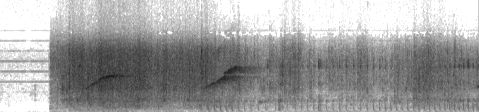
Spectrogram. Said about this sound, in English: Can't you hear them? Can't you hear? You mean the dolphins? Of course I can hear them. Listen. Listen closely, please. I can hear the dolphins just as well as you do. But don't you understand what they're saying?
